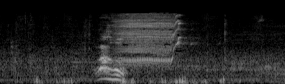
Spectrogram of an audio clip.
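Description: A man calls out loudly nearby, outdoors.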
